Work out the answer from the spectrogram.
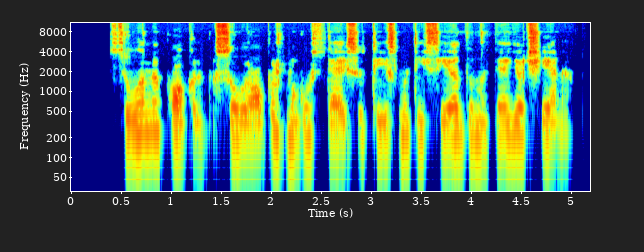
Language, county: Lithuanian, Šiauliai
